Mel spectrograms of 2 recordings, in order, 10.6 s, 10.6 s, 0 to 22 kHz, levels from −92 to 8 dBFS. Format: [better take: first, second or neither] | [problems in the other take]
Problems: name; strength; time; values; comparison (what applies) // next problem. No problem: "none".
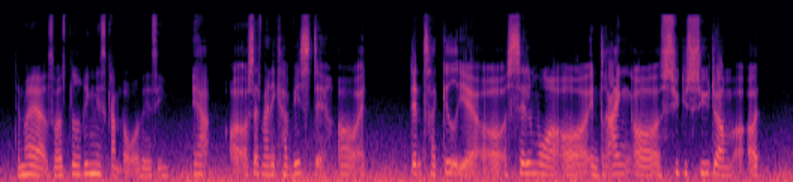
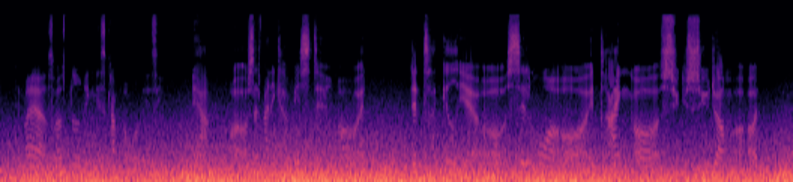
first | wind noise on the microphone; heavy; 5 dB above the speech; occasional gusts in the first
